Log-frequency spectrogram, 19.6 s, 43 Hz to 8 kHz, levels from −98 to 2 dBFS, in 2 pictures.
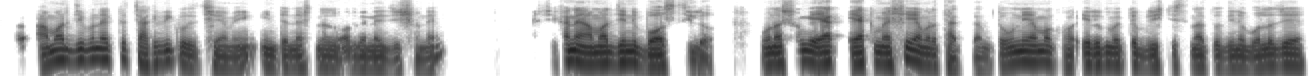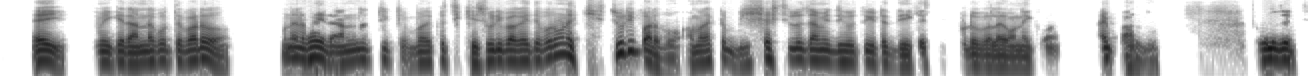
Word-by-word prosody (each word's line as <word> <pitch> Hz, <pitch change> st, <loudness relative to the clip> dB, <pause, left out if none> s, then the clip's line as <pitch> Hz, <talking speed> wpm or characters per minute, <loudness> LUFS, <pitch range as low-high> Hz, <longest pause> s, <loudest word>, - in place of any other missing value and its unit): আ -, -, -8 dB, 0.2 s
আমার 135 Hz, +4 st, +2 dB
জীবনে 140 Hz, +1 st, +1 dB
একটা 140 Hz, -, -8 dB
চাকরি 110 Hz, +4 st, -1 dB
করেছি 90 Hz, -4 st, -4 dB
আমি 80 Hz, -, -4 dB, 0.2 s
International 90 Hz, 0 st, -4 dB
Organization-এ। 80 Hz, -3 st, -5 dB, 0.9 s
সেখানে 130 Hz, -1 st, +2 dB
আমার 110 Hz, +1 st, +4 dB
যিনি 120 Hz, 0 st, +4 dB
boss 95 Hz, 0 st, +4 dB
ছিল, 70 Hz, -3 st, -6 dB, 0.5 s
উনার 105 Hz, 0 st, +3 dB
সঙ্গে 125 Hz, -2 st, +2 dB
এক, -, -, -4 dB, 0.2 s
এক -, -, -1 dB
মেসেই 120 Hz, +7 st, +2 dB
আমরা 95 Hz, -2 st, 0 dB
থাকতাম। 75 Hz, -, -6 dB
তো -, -, -7 dB
উনি 120 Hz, +1 st, +4 dB
আমাকে 120 Hz, -3 st, 0 dB
হ -, -, -3 dB
এরকম 105 Hz, 0 st, +1 dB
একটা 105 Hz, -, -3 dB
বৃষ্টিস্নাত 90 Hz, 0 st, -5 dB
দিনে 85 Hz, -1 st, 0 dB
বলল 90 Hz, +2 st, 0 dB
যে, 100 Hz, -, +3 dB, 0.4 s
"এই, 125 Hz, -, +7 dB, 0.3 s
তুমি 120 Hz, 0 st, +1 dB
কি -, -, +3 dB
রান্না 115 Hz, +3 st, +4 dB
করতে 130 Hz, 0 st, -1 dB
পারো?" 140 Hz, +2 st, +6 dB, 0.6 s
না, -, -, +4 dB
না -, -, +5 dB
ভাই 160 Hz, -, +8 dB
রান্না 125 Hz, +5 st, +2 dB
ঠিক 140 Hz, -3 st, -5 dB, 0.2 s
মানে 115 Hz, 0 st, +2 dB
খি -, -, -8 dB
খিচুড়ি 130 Hz, +4 st, +3 dB
পাকাইতে 130 Hz, +1 st, +3 dB
পারো? 165 Hz, -, +3 dB
মানে 175 Hz, -, +5 dB
খিচুড়ি 215 Hz, +5 st, +2 dB
পারবো। -, -, +1 dB
আমার 115 Hz, +2 st, 0 dB
একটা -, -, -4 dB
বিশ্বাস 110 Hz, +8 st, 0 dB
ছিল 145 Hz, -, -2 dB
যে -, -, +1 dB
আমি 130 Hz, -, +3 dB
যেহেতু 120 Hz, 0 st, +1 dB
এটা 110 Hz, -, -2 dB
দেখেছি 90 Hz, -, -2 dB
ছোটবেলায় 90 Hz, -2 st, 0 dB
অনেকবার, 80 Hz, -2 st, -5 dB, 0.3 s
আমি -, -, +3 dB
পারবো। -, -, -5 dB, 0.7 s
তো -, -, -43 dB
বলল 140 Hz, +1 st, +9 dB
যে -, -, +9 dB
110 Hz, 200 wpm, -22 LUFS, 90-130 Hz, 0.9 s, বলল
